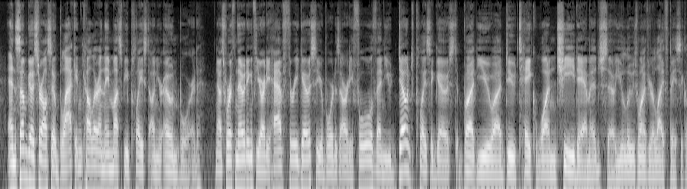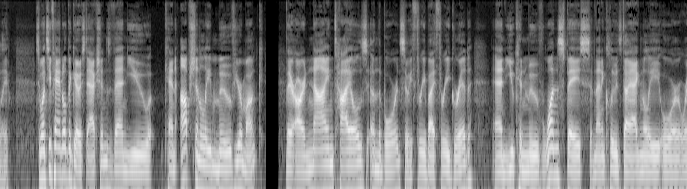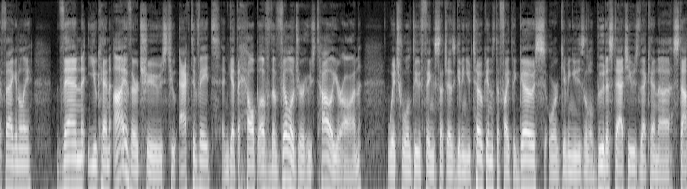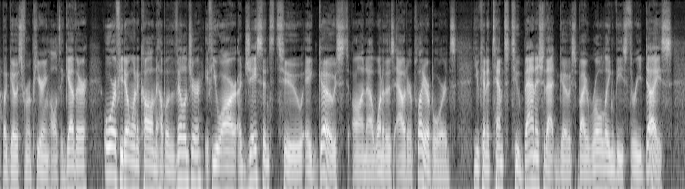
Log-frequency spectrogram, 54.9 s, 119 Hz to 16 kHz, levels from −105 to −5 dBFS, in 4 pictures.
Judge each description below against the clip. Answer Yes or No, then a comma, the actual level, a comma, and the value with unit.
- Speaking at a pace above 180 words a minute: Yes, average, 200 wpm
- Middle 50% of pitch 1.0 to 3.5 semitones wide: No, average, 3.9 semitones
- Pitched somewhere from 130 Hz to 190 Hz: No, low, 100 Hz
